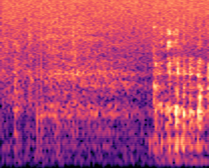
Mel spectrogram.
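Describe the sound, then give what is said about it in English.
A short, throaty burp rumbles out after a quiet stretch, brief and moderately soft with a rough, voiced tone, and no one is talking. “With a burp. With a burpity burp, huh?”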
